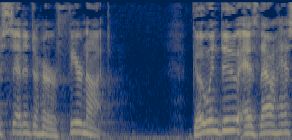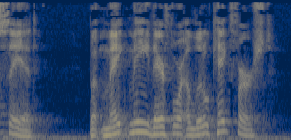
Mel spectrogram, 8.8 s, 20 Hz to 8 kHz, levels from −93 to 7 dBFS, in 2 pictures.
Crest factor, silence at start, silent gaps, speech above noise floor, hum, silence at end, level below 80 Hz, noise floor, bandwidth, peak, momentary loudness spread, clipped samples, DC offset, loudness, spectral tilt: 20 dB; 0 s; none; 25 dB; none; 0 s; -54 dBFS; -56 dBFS; 7.8 kHz; -12 dBFS; 12 LU; under 0.1%; under 0.1%; -30 LUFS; -3 dB/octave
